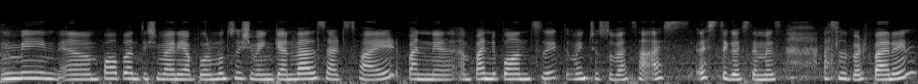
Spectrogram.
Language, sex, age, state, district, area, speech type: Kashmiri, female, 18-30, Jammu and Kashmir, Ganderbal, rural, spontaneous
